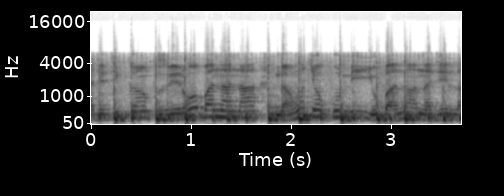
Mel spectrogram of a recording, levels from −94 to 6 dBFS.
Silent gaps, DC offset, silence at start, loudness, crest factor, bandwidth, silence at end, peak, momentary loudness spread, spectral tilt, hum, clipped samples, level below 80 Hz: none; under 0.1%; 0 s; -13 LUFS; 10 dB; 6 kHz; 0 s; -2 dBFS; 2 LU; -8 dB/octave; none; under 0.1%; -46 dBFS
